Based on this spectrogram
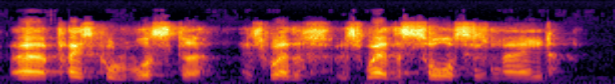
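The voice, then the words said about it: English accent. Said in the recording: “our favorite gentleman from over the pond ... His accent will give that away very quickly ... if you're really from England”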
